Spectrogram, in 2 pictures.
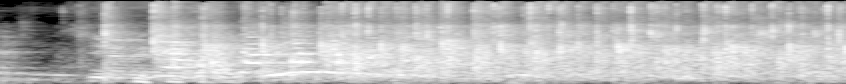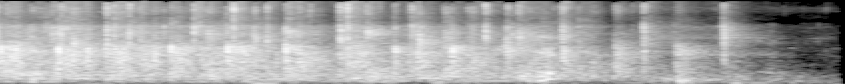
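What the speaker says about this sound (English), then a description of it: "Round of applause." Audience applause at a centenary poetry reading for a polo club in Richmond, a dense patter of clapping that swells quickly, holds steady for several seconds, then fades out.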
